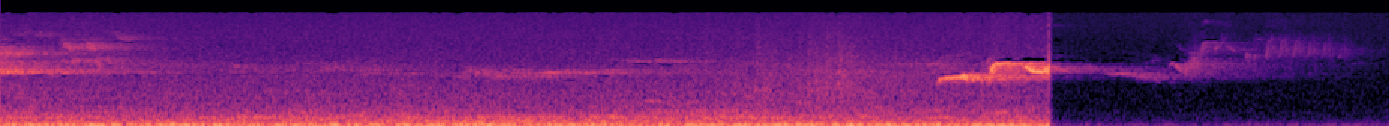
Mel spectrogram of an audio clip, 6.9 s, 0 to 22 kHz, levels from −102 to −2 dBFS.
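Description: At 2.67 s and again at 4.91 s, damaged data in a compressed stream produces a brief glitch as the decoder misreads corrupted frames and resynchronises. From 5.24 s to the end, the everyday sounds drop by about 28 dB, likely one channel inverted, cancelling common content in the mono sum.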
